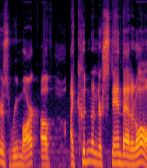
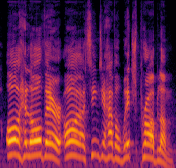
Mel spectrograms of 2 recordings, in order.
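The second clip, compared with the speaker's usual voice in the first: put-on passable Irish accent, pitched up; 8 semitones higher than usual. Describing the same actors in a show, imitating them in an okay Irish accent. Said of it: "doing kind of okay Irish accents".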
